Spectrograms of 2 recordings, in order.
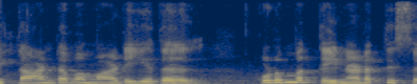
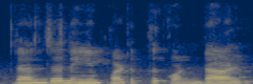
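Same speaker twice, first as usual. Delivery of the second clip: plain reading voice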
